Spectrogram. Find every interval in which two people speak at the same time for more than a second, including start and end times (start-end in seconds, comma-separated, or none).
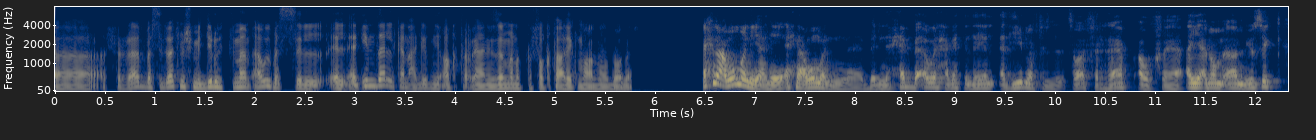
none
